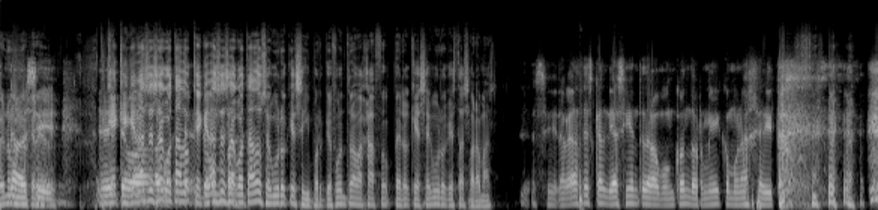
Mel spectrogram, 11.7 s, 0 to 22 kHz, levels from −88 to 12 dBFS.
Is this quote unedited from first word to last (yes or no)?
no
